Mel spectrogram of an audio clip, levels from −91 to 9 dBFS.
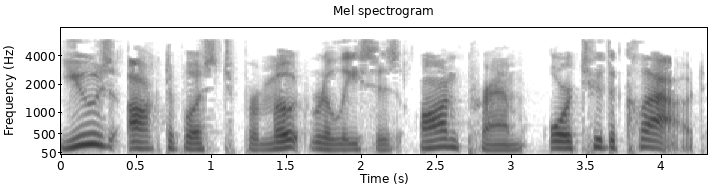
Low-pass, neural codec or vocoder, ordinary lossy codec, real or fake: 7.2 kHz; none; MP3, 24 kbps; real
